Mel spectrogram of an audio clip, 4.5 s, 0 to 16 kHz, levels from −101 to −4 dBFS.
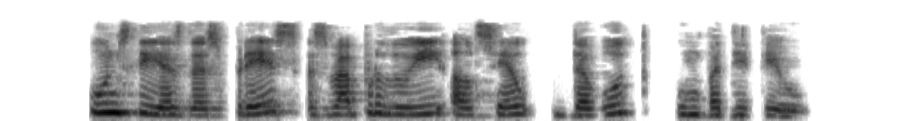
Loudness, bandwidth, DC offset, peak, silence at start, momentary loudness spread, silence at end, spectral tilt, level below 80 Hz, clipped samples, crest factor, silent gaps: -20 LUFS; 7.8 kHz; under 0.1%; -2 dBFS; 0.45 s; 12 LU; 0.5 s; -3 dB/octave; -66 dBFS; under 0.1%; 20 dB; 2.68-2.76 s, 3.25-3.37 s, 3.76-3.80 s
